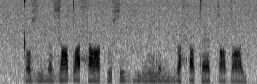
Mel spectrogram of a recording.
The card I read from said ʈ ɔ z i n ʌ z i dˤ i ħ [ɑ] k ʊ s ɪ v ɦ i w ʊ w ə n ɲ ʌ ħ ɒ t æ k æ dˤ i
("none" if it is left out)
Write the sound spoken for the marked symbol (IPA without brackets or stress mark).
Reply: ɑ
